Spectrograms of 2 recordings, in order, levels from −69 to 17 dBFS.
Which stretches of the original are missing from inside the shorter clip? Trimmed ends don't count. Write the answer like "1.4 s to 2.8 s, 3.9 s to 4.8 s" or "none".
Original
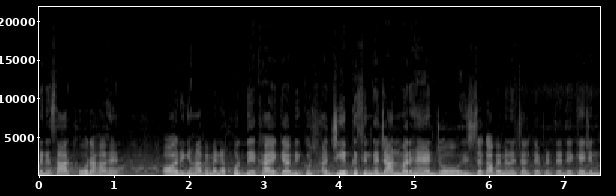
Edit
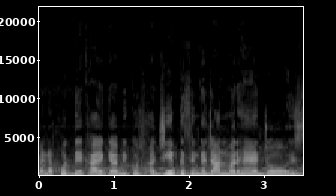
none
